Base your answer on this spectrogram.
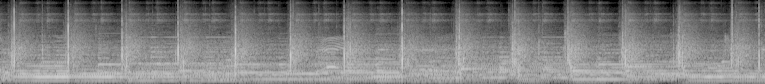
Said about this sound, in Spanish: Gloria a Dios. Vamos a aplaudirle. Aplaudamos para él. Vamos a aplaudir.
